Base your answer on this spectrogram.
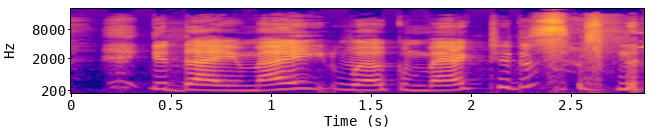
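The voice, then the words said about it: Poor attempt at Australian accent. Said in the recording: “Rosé from Blackpink would be so appalled at your Australian accent.”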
